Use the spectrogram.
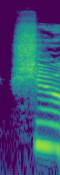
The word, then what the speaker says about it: choux: Choux pastry. Choux. If you spell it S-H-O-E or S-H-O-O, absolutely fine.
